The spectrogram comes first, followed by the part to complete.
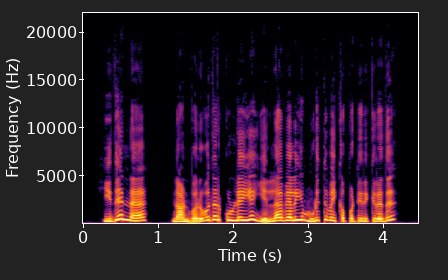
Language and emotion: Tamil, surprised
